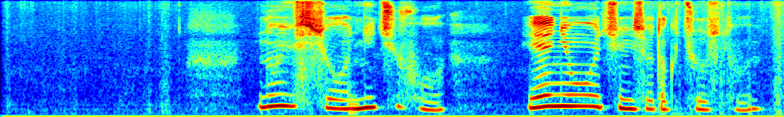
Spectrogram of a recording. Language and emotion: Russian, sad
